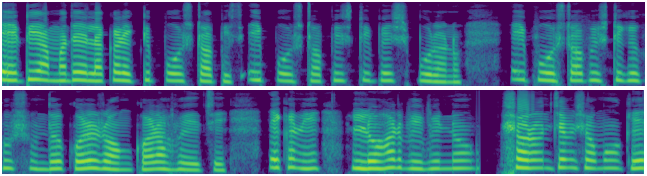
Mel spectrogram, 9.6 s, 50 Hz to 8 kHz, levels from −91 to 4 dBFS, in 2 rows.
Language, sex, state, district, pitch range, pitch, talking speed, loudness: Bengali, female, Jharkhand, Jamtara, 245-275 Hz, 260 Hz, 170 wpm, -16 LUFS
